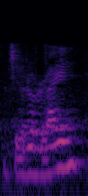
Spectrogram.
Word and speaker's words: Njororai: He was asking me how to pronounce the second name, and I told him we don't pronounce the N, so it's Njororai. That's how we do it in our cultural language.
